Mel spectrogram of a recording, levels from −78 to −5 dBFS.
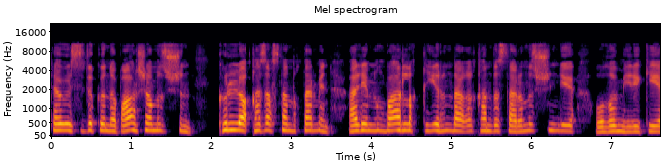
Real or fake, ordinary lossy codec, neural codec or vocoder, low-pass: fake; none; vocoder, 22.05 kHz, 80 mel bands, HiFi-GAN; none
